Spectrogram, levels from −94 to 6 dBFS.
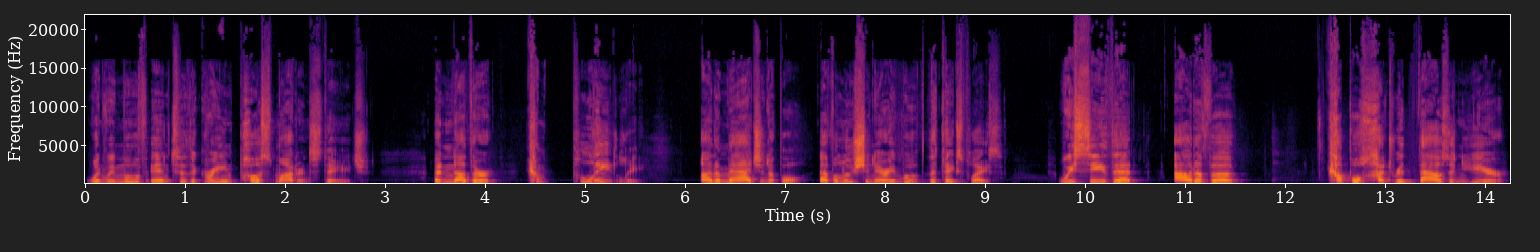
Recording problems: thin; very; fading below 450 Hz

